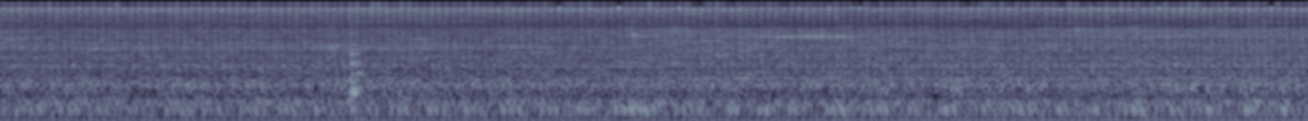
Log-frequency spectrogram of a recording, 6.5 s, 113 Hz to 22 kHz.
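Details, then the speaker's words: Ford diesel with about 50,000 miles idling after alternator replacement: smooth steady low drone, no grinding or whining like before; new alternator charging about 14.5–14.6 V — normal idle. "Slowly slowly right now vehicle has a good idle. Yeah, that job success. And you can hear No any grinding noise, winding noise like before"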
